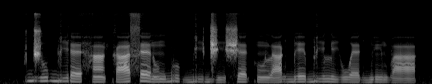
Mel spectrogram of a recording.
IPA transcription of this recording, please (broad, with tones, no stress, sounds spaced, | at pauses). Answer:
d͡ʒ u˦ b i˧ ɾ ɛ˨ h ã˨ k a˨˦ s ɛ˦˨ ɾ ũ˨˦ ɡ͡b u˦˨ ɡ͡b i˧ d͡ʒ i˨ ʃ ɛ˧ k ũ˨ l a˨˦ ɡ͡b e˦ b i˦ l i˧ w ɛ˧ ɡ͡b ĩ˦ b a˧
